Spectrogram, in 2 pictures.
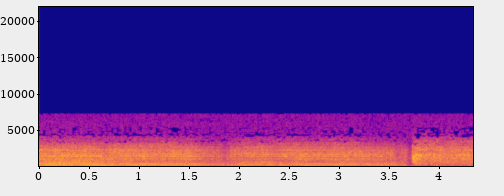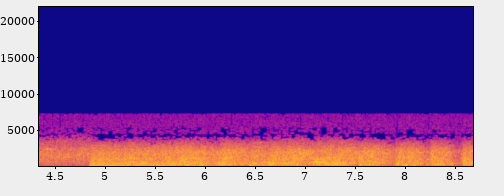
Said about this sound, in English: Let's give the motor a real good turnover. Let's hear it before you. Well, hold your microphone down there by the hood. You can get it real good if you want to. All right. Let me get this thing all revved up.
